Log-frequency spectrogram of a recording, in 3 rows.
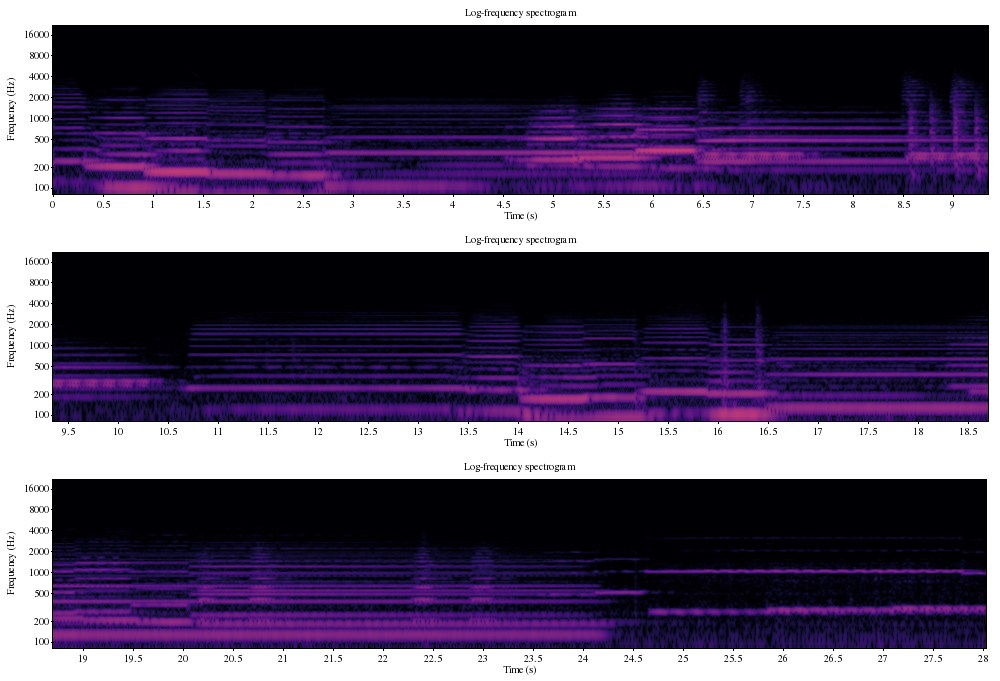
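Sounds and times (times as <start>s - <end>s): suspenseful brass and woodwind music: 0.0s - 28.0s.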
